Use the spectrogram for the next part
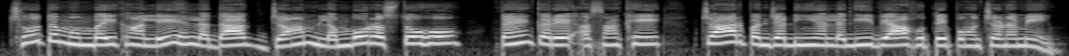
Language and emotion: Sindhi, neutral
